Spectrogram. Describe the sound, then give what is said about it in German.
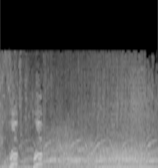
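A police car siren in a children's animated story: short wailing tones sweep up and down in quick arcs over a low engine hum, loud and brief. “Chase nahm die Rutsche und saß schon Sekunden später in seinem Polizeiauto.”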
